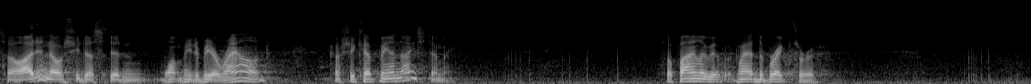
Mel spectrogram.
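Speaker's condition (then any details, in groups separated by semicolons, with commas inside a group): Cleft lip and palate; called hair lip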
